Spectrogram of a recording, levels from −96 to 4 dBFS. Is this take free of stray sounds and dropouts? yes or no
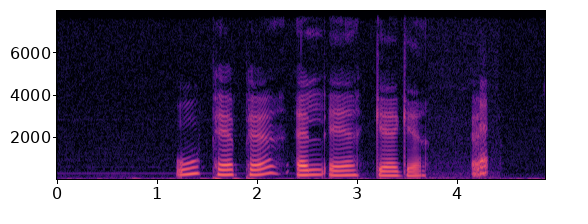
no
